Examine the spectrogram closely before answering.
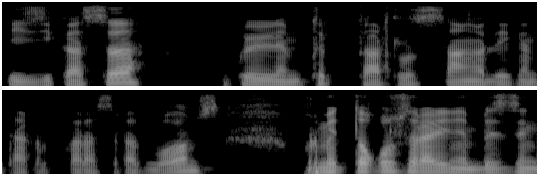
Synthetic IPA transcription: fijzʲijkɑsə | kʲʏlːɪmt̪ɪk̚t̪ʰɑɾt̪əlˠəssɑɴəd̪e̞ɡʲe̞nt̪ʰɑqɾəp̚qʰɑɾɑst̪əɾɑt̪əbo̞lˠɑməzqʰʊɾme̞t̪ːoqulˠsɑɾæɾijnebɪzd̪ɪ

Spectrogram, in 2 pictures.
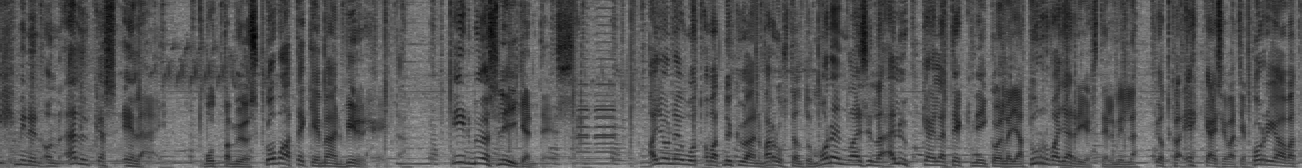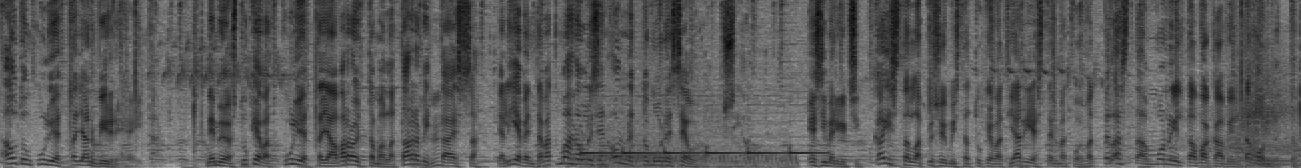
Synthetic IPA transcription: içmine̞no̞nælykæse̞læ̰jnmut̪ːɑmyøsko̞ʋɑt̪e̞kemæːnʋirhḛit̪æniːnmyøsliːke̞̰nt̪ḛːsːæ̥ʔɑjo̞ne̞wʋot̪o̞ʋɑt̪nykyæːnʋɑrust̪e̞lt̪umo̞ne̞nlɑjsilːɑʔælykːæilːæt̪e̞kniːko̞jlːɑjɑt̪urʋɑjærjḛst̪elmilːæjo̞t̪kɑʔe̞hkæjseʋæt̪jɑko̞rjɑːʋɑt̪ɑwt̪oŋkuljet̪ːɑjɑnʋirhḛit̪æ | nemyøst̪uke̞ʋɑt̪kuljet̪ːɑjɑːʋɑɾo̞jt̪ːɑmɑlːɑt̪ɑrʋit̪ːɑesːɑjɑlieʋent̪æʋæt̪mɑhdolːiseno̞nːet̪ːomuːdense̞urɑ̰uksḭɑ̰e̞sime̞rkiksikkɑjst̪ɑlːɑpysymist̪æt̪uke̞ʋɑt̪jærjest̪elmæt̪ʋo̞jʋɑt̪̚pelɑst̪ɑːmmo̞nilt̪ɑʋɑkɑʋilt̪ɑonːet̪ːo

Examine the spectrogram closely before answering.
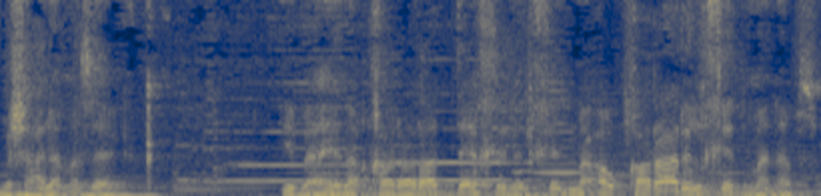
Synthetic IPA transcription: mɪʃ̬ʕalæmæzæːɡæk | jɪbʔæhɪnæqɑɾˤɑːɾˤɑːt̪̚d̪æːxɪlɪlxɪd̪mæʔæwqɑɾˤɑːɾˤɪlxɪd̪mænæfsʊ̥

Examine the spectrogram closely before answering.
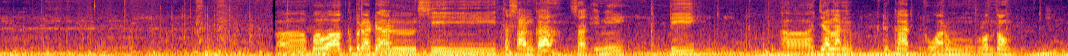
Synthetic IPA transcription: ʔəbawakəbəɾadaːnsit̪ərsaŋkasaaːt̪ini | di | ʔəd͡ʒalandəkat̪̚waɾuŋlɔnt̪ɔŋ

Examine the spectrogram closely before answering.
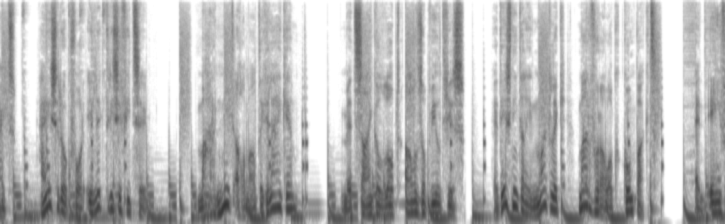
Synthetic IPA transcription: jthɛjɪsəɾowkfo̰ːɾelɛk̚trisəfitsə̰ | ma̰ːrnitʰɑ̰ləmaːlˠtəɣəlɛjkə | mɛtsɑjkəlˠːowp̚tɑləsɔpʋilˠtjəsɦətɪsnitɑlejnmɑkələkmaːrvoːɾɑ̰lˠowkkɔmpɑkt | ɛneːv

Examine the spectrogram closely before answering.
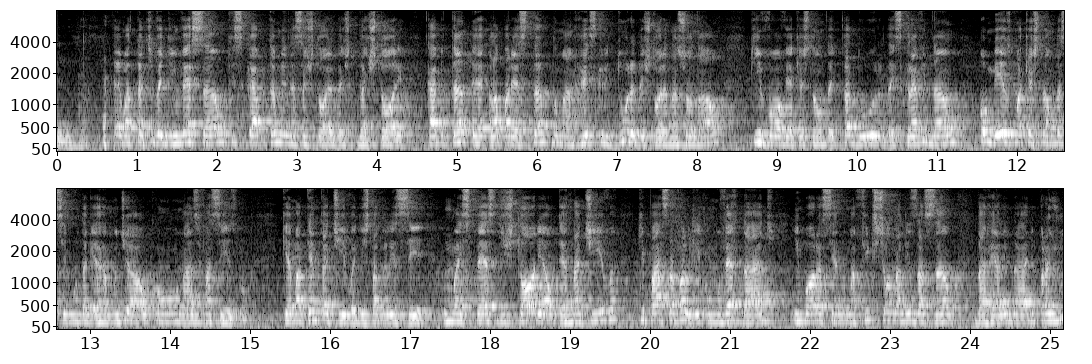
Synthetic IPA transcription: ɛũmɐt̪ẽt̪at͡ʃivɐd͡ʒɪĩveɾsɐ̃w̃kɪsɪ̥kabɪt̪ɐ̃mbẽj̃nɛsɐist̪ɔɾiɐd̪ɐd̪ɐist̪ɔɾiɐ | kabɪt̪ɐ̃ɛɛlɐapaɾɛsɪ̥t̪ɐ̃nt̪ʊnũmɐɦeskɾit̪uɾɐd̪ɐist̪ɔɾiɐnasionaw | kɪẽvɔwvɪɐkest̪ɐ̃w̃d̪ɐd͡ʒit̪ad̪uɾɐd̪ɐɪskɾavid̪ɐ̃w̃ | owmezmʊɐkest̪ɐ̃w̃d̪ɐsɪɡũnd̪ɐɡɛɦɐmũd͡ʒiawkõnazifasizmʊ | kɪɛũmɐt̪ẽnt̪at͡ʃivɐd͡ʒɪːst̪abeleseɾ | ũmɐispɛsɪd͡ʒɪist̪ɔɾiɐawt̪eɾnat͡ʃivɐ | kɪpasɐavaleɾkõmʊveɾd̪ad͡ʒɪ | ẽbɔɾɐsẽnd̪ʊũmɐfiksionalizasɐ̃w̃ | d̪ɐɦealid̪ad͡ʒɪpɾɐʒ

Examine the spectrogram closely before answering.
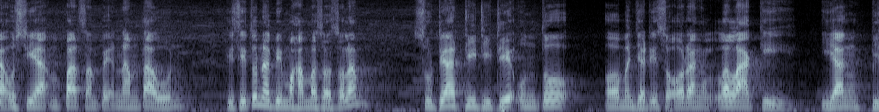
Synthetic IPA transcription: ʔusiaʔəmpat̪̚sampɛənamt̪aʊn | d̥isit̪unabimuɦamad̪t̪̚sɔlas̬alam | sud̥ahd̥idideʔunt̪ʊʔ | məɲd͡ʒadisəʔoɾaŋləlaki | jaŋb̥i

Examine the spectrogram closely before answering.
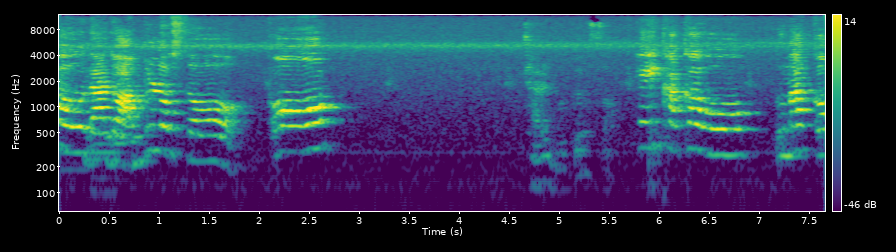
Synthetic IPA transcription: aonanʌambuɭːʌs͈ʌ | kʌ | t͡ɕaɭmuk͈ɯʌs͈ʌ | heikʰakʰaoɯmat̚k͈ʌ

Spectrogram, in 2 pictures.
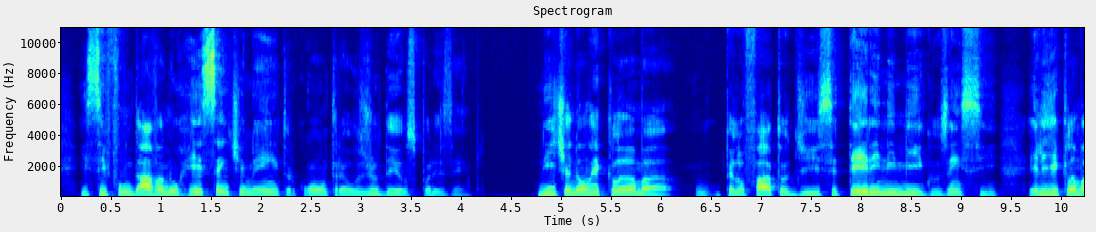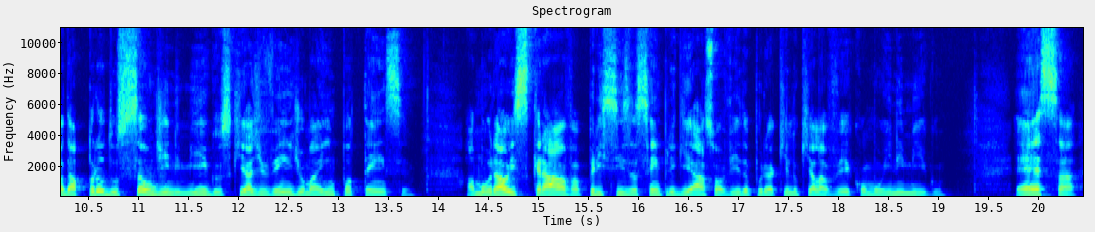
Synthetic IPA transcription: ɪsɪfũnd̪avɐnʊɦesẽnt͡ʃimẽnt̪ʊkõnt̪ɾɐʊzʒud̪ewspoɾezḛ̃plʊ | nit͡ʃɐnɐ̃w̃ɦeklɐ̃mɐ | pelʊfat̪ʊd͡ʒɪsɪt̪eɾinimiɡʊzẽj̃si | elɪɦeklɐ̃mɐd̪ɐpɾod̪usɐ̃w̃d͡ʒɪinĩmiɡʊskɪad͡ʒivẽj̃d͡ʒɪũmɐĩpot̪ẽsiɐ | ɐmoɾawɪskɾavɐpɾesizɐsẽmpɾɪɡiaɾsuɐvid̪ɐpʊɾakilʊkɪɛlɐvekõmʊinimiɡʊ | ɛsɐ

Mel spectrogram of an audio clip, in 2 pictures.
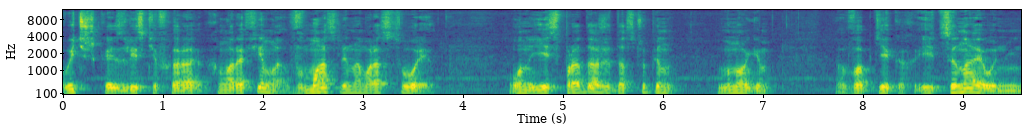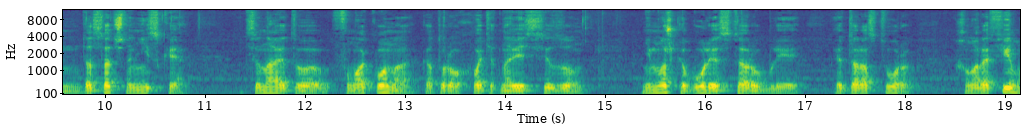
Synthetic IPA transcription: vɨt͡ɕɪ̥ʂkəɪzlʲistʲɪfxlˠɾɐfʲilˠə̰vmaslʲɪnːəmrɐst̪vo̞ɾʲɪ | o̞̰njesʲt̪ʲfʲpɾɐd̪aʐɨd̪ɐst̪upʲɪn | mno̞ɡʲɪm | vɐptʲekəxit̪sɨnaɪvod̪ɐst̪at̪ət͡ɕnənʲiskəjə | t̪sɨnaɛt̪əvəfəlˠɐko̞nəkɐt̪o̞ɾəvəxvatʲɪt̪nɐvʲesʲːɪzo̞n | nʲɪmno̞ʂkəbo̞lʲɪjəst̪aɾʊblʲej | ɛt̪əɾɐst̪vo̞r | xlˠɾɐfʲilˠ

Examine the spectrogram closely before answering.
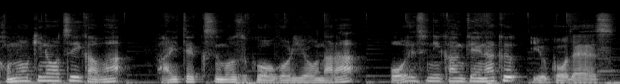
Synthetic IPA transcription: kʰo̞no̞kʲino̞ːt͡sɨikaβa | ɸait̪e̞kːɯ̥sɨmo̞zɨkɯ̟oːɡo̞ɾʲijo̞ːnaɾa | oːesɨɲ̟ikãŋke̞ːnakɯ̟jɯ̟ːko̞ːd̪e̞̰sɨ̥

